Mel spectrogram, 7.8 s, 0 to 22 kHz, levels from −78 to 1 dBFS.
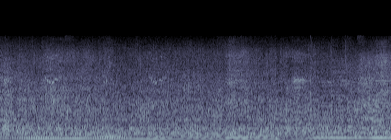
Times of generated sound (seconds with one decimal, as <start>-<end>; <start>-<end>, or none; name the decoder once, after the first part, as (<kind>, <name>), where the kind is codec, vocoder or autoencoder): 4.3-5.0 (codec, SNAC); 5.7-7.8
